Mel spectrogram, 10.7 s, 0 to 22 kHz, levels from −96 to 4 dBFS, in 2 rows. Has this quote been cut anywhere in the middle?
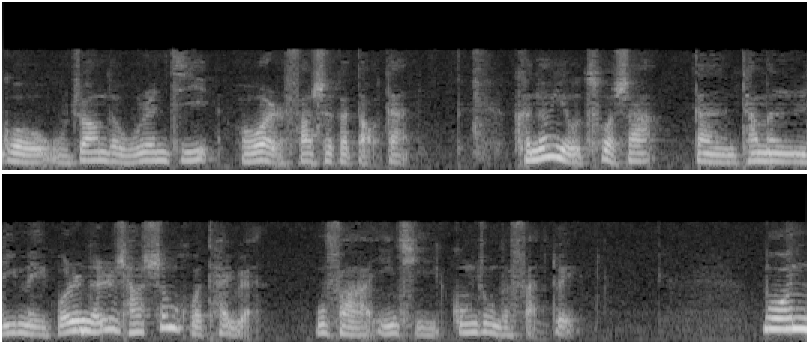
yes; 2 cuts; at 4.5 s, 7.1 s

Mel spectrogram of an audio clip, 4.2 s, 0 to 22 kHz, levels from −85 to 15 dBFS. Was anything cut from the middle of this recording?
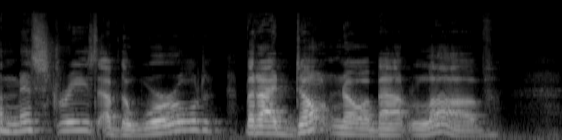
yes; 1 cut; at 1.7 s

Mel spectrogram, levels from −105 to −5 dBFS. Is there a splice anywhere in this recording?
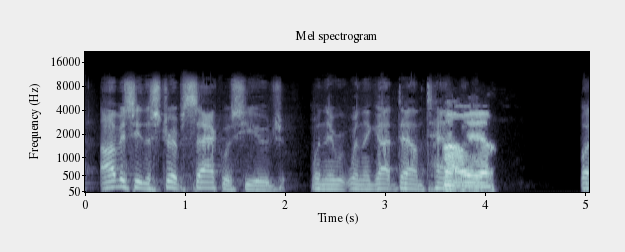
no; 0 cuts

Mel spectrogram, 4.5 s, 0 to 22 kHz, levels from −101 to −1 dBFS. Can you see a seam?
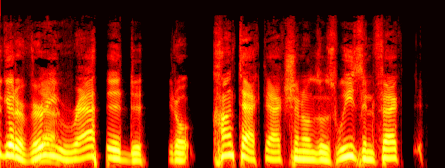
yes; 1 cut; at 1.5 s

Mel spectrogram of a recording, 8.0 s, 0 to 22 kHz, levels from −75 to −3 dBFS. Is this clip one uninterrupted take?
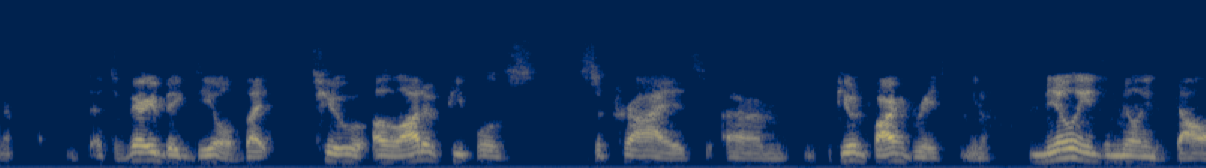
no; 2 cuts; at 1.9 s, 6.4 s

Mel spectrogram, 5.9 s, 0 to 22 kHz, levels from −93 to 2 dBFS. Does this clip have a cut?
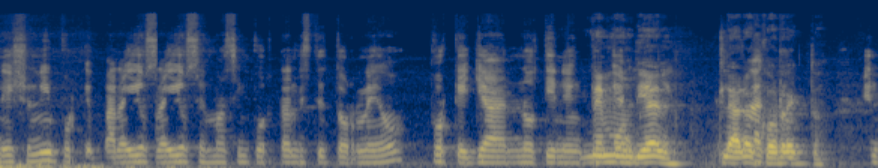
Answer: yes; 4 cuts; at 1.0 s, 2.0 s, 2.8 s, 3.9 s

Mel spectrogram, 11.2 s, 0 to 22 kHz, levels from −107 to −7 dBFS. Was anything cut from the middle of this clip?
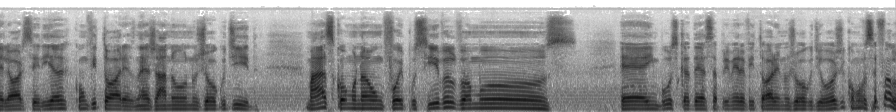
yes; 2 cuts; at 3.8 s, 7.7 s

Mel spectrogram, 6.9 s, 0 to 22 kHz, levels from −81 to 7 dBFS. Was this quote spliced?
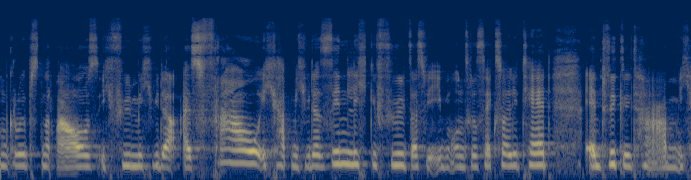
yes; 3 cuts; at 1.8 s, 4.1 s, 5.8 s

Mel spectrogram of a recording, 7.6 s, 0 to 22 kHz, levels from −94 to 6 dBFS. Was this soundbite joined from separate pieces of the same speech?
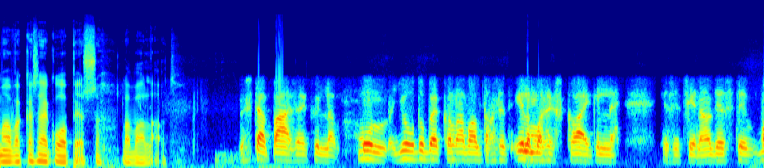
yes; 1 cut; at 5.1 s

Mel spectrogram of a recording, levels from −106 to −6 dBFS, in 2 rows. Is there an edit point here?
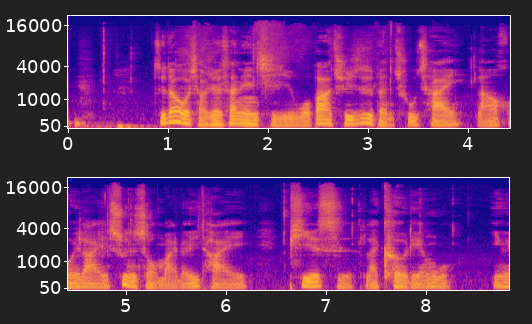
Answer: no; 0 cuts

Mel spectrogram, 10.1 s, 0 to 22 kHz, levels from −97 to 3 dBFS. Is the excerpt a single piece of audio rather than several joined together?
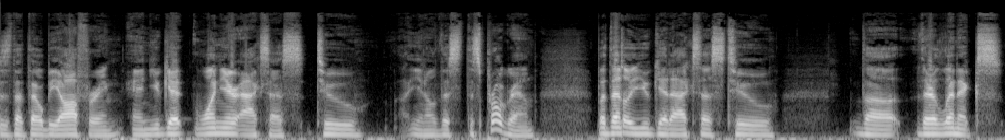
no; 2 cuts; at 6.2 s, 8.5 s

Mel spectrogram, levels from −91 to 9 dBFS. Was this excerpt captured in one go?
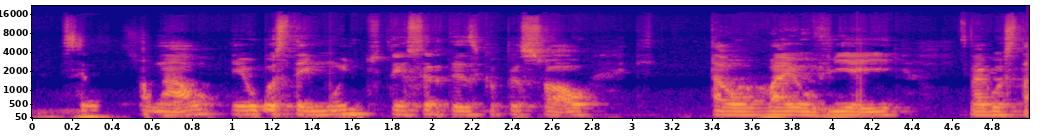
yes; 0 cuts

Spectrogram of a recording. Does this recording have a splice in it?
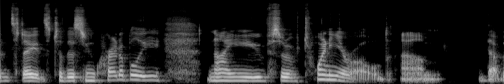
no; 0 cuts

